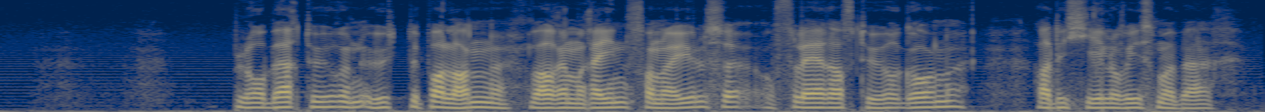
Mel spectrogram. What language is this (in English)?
Norwegian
